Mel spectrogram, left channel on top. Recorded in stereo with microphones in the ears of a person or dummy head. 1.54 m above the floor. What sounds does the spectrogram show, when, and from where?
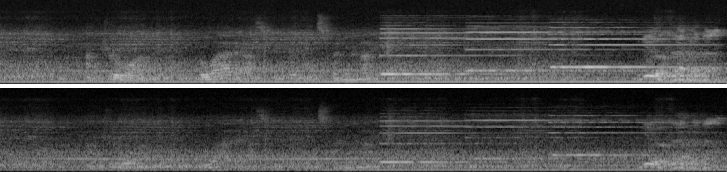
0.8 s a man speaking: 40° left (ahead or behind), 1.7 m
3.8 s a doorbell: 20° left (ahead or behind), 3 m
